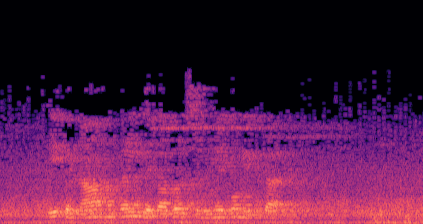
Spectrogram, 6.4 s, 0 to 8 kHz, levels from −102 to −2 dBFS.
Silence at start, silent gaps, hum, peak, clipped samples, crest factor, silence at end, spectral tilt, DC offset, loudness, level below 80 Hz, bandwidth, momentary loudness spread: 0 s; none; none; -10 dBFS; under 0.1%; 16 dB; 0 s; -10.5 dB/octave; under 0.1%; -27 LUFS; -42 dBFS; 5.6 kHz; 11 LU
